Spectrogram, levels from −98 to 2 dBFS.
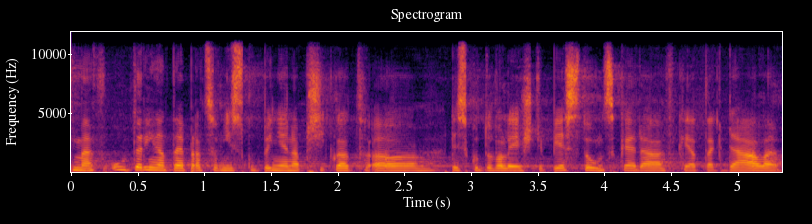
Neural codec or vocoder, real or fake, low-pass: vocoder, 44.1 kHz, 128 mel bands, Pupu-Vocoder; fake; 10.8 kHz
